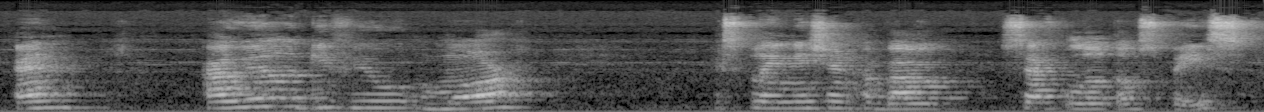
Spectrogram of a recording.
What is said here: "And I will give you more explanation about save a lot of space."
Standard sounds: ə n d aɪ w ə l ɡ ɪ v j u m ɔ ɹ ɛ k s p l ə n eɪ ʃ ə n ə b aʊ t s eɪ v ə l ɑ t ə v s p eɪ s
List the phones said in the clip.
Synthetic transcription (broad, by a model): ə n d aɪ w ə l ɡ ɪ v j u m ɔ ɹ ɛ k s p l ə n eɪ ʃ ə n ə b aʊ t s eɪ f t l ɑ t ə s p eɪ s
